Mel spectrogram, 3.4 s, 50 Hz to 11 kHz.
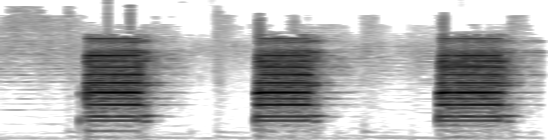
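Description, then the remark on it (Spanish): The horn of a 2018 car honks three times, each blast about half a second long with short, even pauses between them. The honks are loud and steady-toned, with no one talking. “Pues venga, sin más dilación, dale tres toquecitos al claxon, a ver cómo suena.”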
